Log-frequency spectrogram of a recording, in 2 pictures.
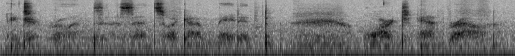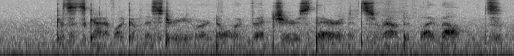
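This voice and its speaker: Someone whispers over noticeable background noise. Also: moderate pace. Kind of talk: casual talk to camera, showing a map. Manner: soft-spoken, whispered.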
